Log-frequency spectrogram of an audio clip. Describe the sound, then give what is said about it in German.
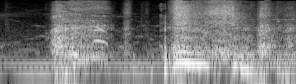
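Two bursts of loud rustling and clattering as someone rummages through a cupboard, with a sharp knock between them and a low, growly undertone. “Zumindest wühlt es jetzt hier gerade im Schrank hinter mir.”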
